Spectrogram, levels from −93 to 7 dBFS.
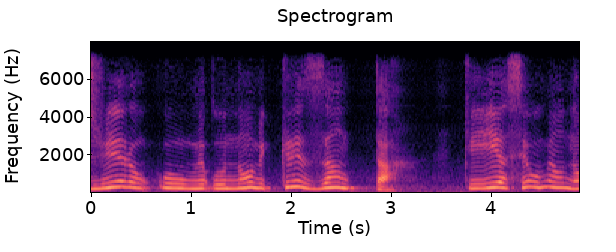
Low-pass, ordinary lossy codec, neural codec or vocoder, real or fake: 7.2 kHz; none; codec, 16 kHz in and 24 kHz out, 1 kbps, XY-Tokenizer; fake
